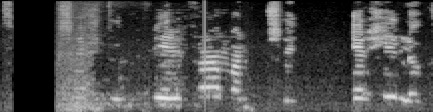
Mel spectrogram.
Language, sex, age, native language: Icelandic, male, 12, Icelandic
